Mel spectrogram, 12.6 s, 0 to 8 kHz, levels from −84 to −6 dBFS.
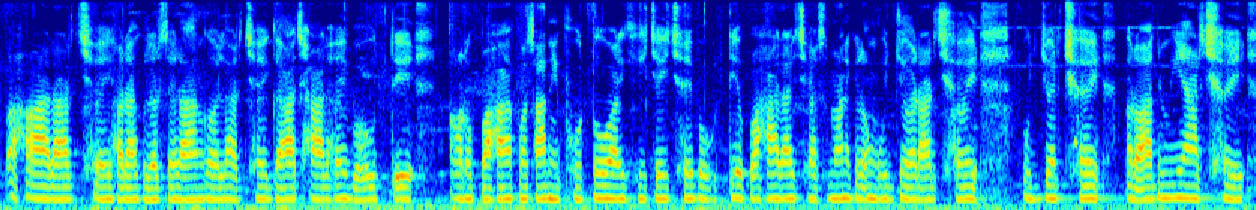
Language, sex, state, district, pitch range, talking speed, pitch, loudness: Magahi, female, Bihar, Samastipur, 165-175 Hz, 170 wpm, 170 Hz, -32 LUFS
